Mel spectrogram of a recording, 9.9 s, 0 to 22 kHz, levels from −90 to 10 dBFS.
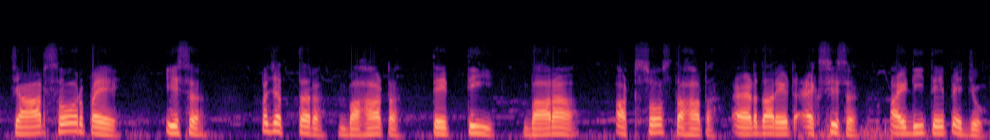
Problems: continuous background conversations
